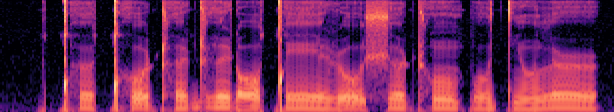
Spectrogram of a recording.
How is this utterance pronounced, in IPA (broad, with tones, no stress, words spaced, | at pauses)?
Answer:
ǃʰɵ˧˩ǃʰo̰˥˧ʈʰə˨˦ ɖʱɨ˥˧ ɽɔ̰˧˩ǃeː˧˩ɭo̰˥˧ ʃɵ˥˧ʈʰõ˥˧po˧˩tʲɔ̃˨˦ lə˞˥˧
